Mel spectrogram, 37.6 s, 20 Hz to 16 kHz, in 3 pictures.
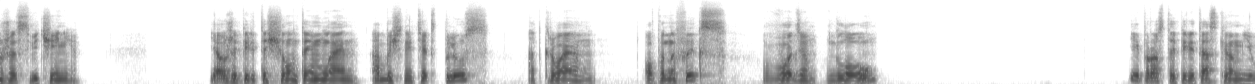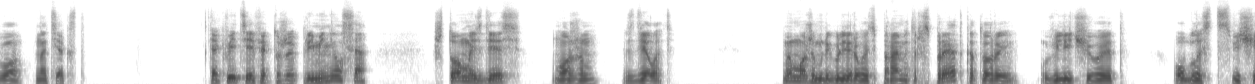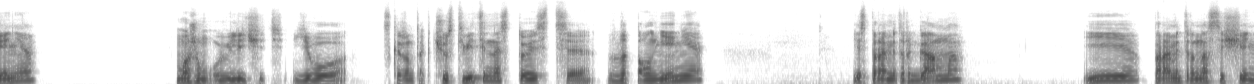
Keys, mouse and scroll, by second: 8.1-9.9 typing.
